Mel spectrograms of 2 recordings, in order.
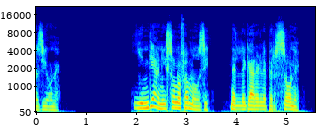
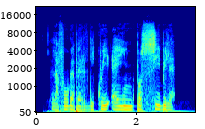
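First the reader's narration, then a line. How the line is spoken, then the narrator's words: Murmur. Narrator (Italian): mormorò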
